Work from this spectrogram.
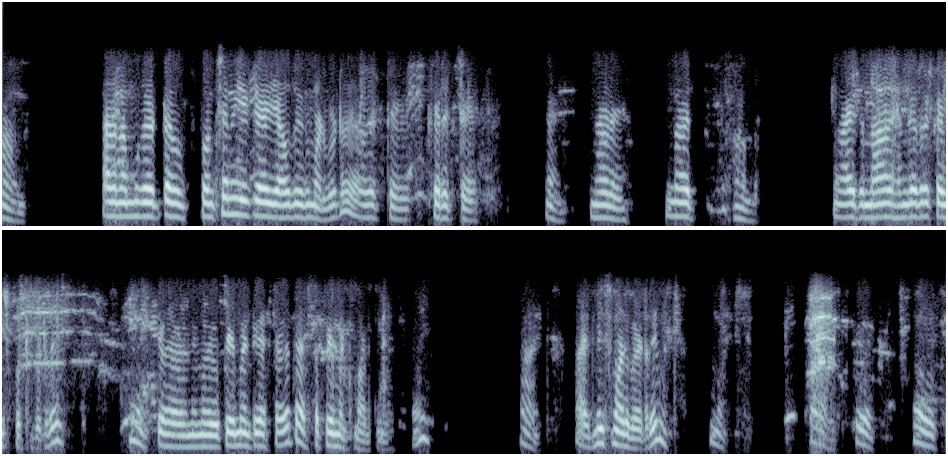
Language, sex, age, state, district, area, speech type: Kannada, male, 60+, Karnataka, Gadag, rural, conversation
